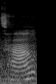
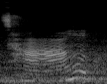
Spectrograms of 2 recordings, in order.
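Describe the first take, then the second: First: The word ends without the nasal ng sound. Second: The word ends with a nasal ng sound. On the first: The speaker calls it wrong. "Not like tang" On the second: The speaker calls it right. "the end has a little ng, so it's a, a bit of nasal sound"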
